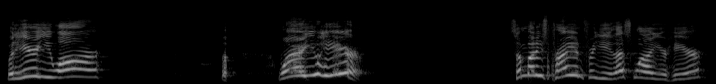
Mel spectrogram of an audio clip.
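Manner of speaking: high, loud rhetorical challenge; preaching. Real, not acted. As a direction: fire it at the congregation. Preaching at full force.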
